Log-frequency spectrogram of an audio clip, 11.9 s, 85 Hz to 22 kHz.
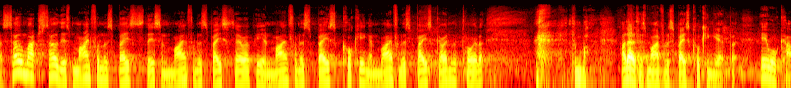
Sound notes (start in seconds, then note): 7.2 chuckle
